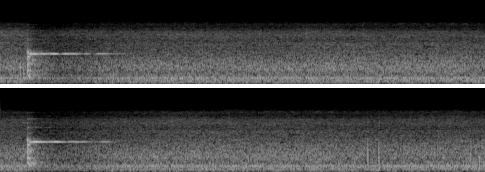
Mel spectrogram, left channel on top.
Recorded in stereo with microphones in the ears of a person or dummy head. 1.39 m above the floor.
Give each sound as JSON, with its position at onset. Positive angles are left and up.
{"t": 0.3, "sound": "a piano", "side_deg": 0, "distance_m": 1.2}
